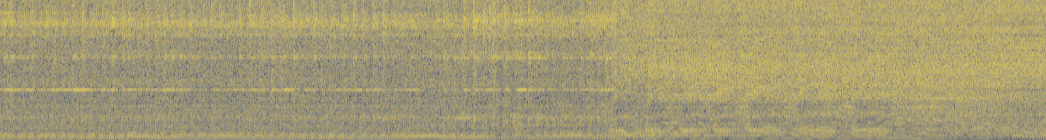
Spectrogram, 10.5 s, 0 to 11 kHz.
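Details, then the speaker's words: 50-year-old Stihl 056 AV two-stroke chainsaw, 20-plus-inch bar, restored after long disuse, started with brake cleaner: steady buzz with several clean throttle swells, no cutting out, a little smoky; running fine, tune-up planned. "there you have it so you can see that I just encourage it with a that brake cleaner um but it wasn't cutting out it was running fine little Smokey now which is good"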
